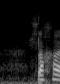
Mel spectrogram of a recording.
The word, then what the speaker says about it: Sacher: Sacher is my last name. It's like a Do you want to spell that? Yeah, it's like the chocolate cake from the Hotel Sacher, Vienna.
